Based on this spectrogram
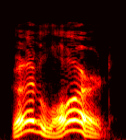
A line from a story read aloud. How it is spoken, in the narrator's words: cried the man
